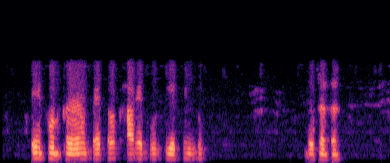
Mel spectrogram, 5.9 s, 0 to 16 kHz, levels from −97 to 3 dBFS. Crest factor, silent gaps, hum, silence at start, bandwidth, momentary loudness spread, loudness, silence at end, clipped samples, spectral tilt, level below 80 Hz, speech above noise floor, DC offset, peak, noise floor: 20 dB; none; none; 0.45 s; 3.9 kHz; 13 LU; -21 LUFS; 0.8 s; under 0.1%; -12.5 dB/octave; -66 dBFS; 52 dB; under 0.1%; -2 dBFS; -71 dBFS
